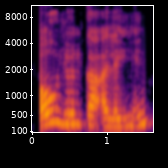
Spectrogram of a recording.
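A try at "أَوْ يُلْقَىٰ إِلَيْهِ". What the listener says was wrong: الیہ، الیہ پہ اور علیہ میں فرق ہو جاتا ہے، اب الیہ پہ تھوڑا سا دھیان دیں، الیہ۔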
